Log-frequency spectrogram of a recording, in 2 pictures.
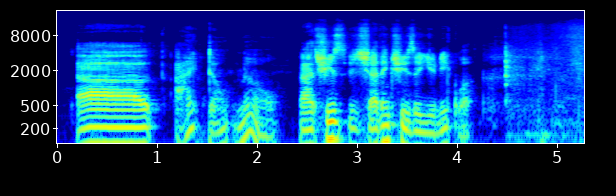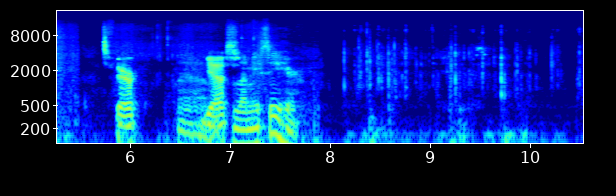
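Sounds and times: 
speech: 1.3 - 4.6, 5.8 - 7.8
typing on a computer keyboard: 8.1 - 10.5.

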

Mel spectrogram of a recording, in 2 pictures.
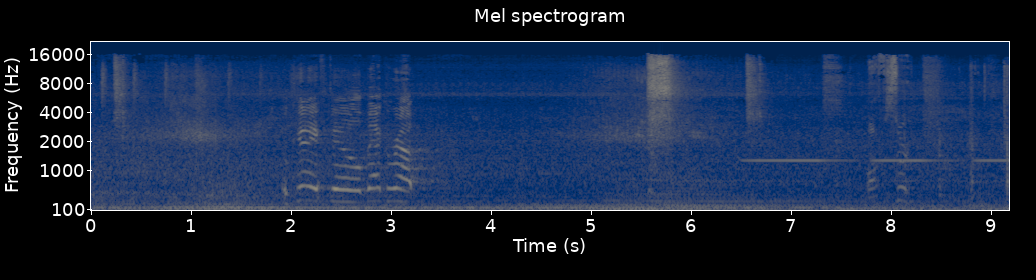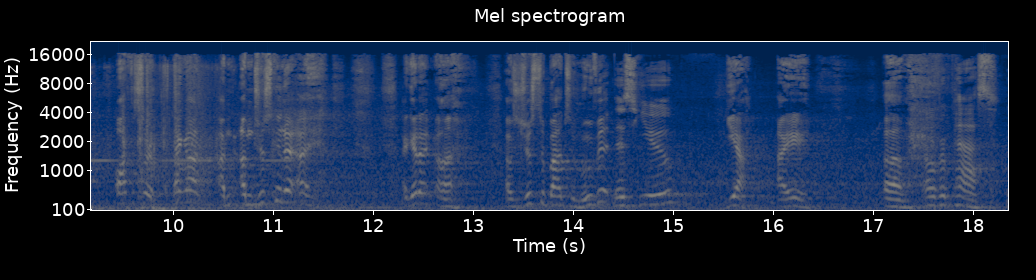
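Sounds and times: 
heavy tow truck engine rumbling while towing a car: 0.0 - 18.1
speech: 2.0 - 3.4, 9.4 - 11.6, 12.3 - 16.5, 17.1 - 18.3
tow truck air brakes hissing: 5.6 - 7.6, 8.2 - 8.6
high electronic tow truck reversing beep: 6.5 - 11.0.

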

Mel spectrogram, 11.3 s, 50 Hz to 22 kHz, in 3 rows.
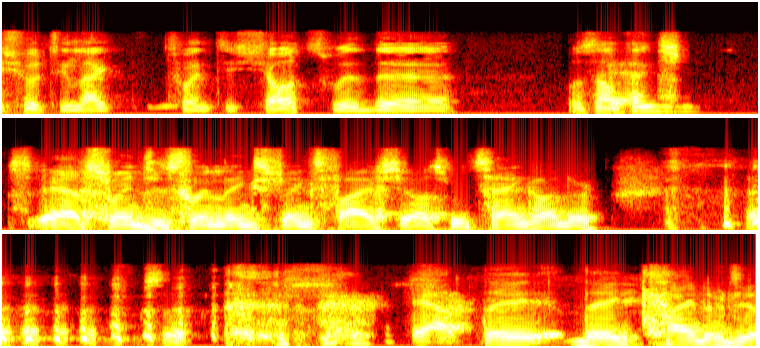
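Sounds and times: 
speech: 0.0 - 11.3
laughter: 6.9 - 11.3
short coughs: 7.8 - 9.7.

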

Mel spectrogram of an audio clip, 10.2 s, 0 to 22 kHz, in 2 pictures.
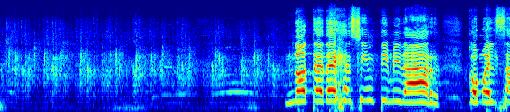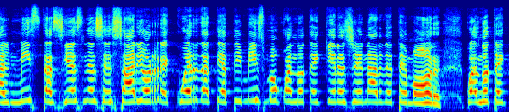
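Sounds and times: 
congregation applauding: 0.0 - 4.1
speech: 2.8 - 10.1.

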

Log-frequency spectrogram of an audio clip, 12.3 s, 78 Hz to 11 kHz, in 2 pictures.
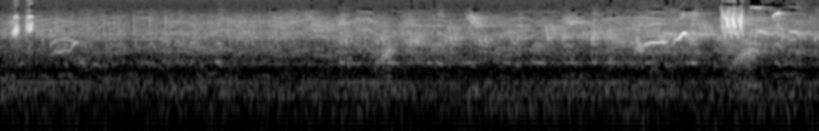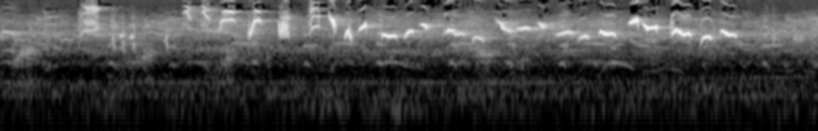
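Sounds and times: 
Eurasian blackcap Sylvia atricapilla singing: 0.0 - 0.6, 3.2 - 12.2.

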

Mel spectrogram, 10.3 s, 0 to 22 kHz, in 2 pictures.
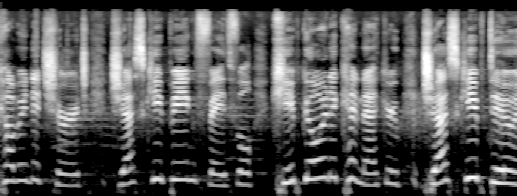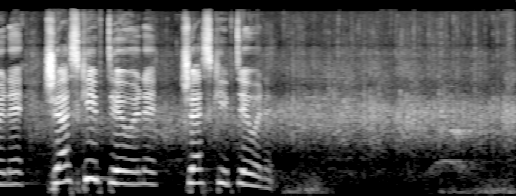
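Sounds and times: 
speech: 0.0 - 8.2
church audience applauding: 5.4 - 10.3
faint cheers from a church audience: 9.4 - 10.3.

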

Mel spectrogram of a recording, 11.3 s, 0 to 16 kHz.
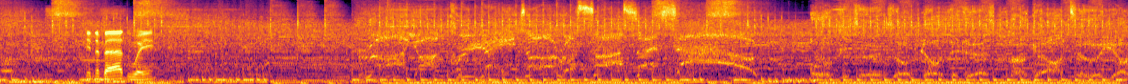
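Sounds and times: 
distorted guitars in death thrash metal: 0.0 - 11.2
pounding drums in death thrash metal: 0.5 - 11.2
speech: 0.8 - 1.7
harsh screamed vocals in death thrash metal: 3.6 - 11.2.

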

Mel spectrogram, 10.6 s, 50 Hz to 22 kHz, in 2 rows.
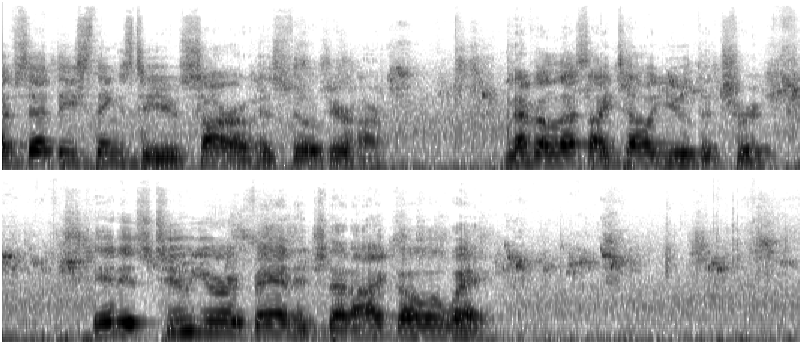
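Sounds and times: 
speech: 0.0 - 8.8
several birds chirping: 0.0 - 10.6.

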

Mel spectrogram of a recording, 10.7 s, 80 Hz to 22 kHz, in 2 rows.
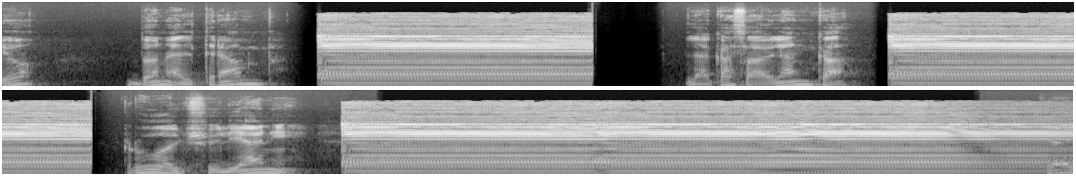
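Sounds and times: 
speech: 0.0 - 1.4, 3.4 - 4.8, 6.0 - 7.4
elevator door-left-open alarm buzzer: 1.6 - 3.0, 4.4 - 5.8, 7.0 - 10.7.

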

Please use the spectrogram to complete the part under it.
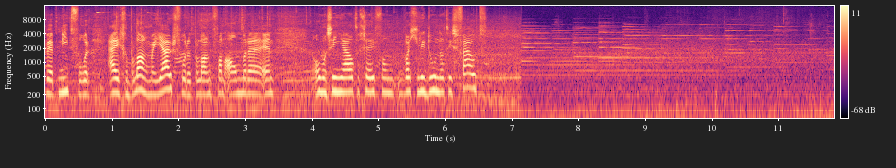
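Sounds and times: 
speech: 0.0 - 6.8
carillon bells of former town hall ringing: 7.1 - 11.8.

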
